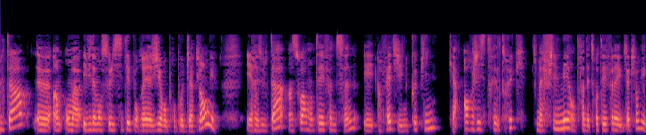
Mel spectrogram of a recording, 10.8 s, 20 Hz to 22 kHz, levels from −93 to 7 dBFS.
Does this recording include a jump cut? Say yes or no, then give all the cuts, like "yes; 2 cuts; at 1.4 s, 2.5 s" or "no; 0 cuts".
no; 0 cuts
